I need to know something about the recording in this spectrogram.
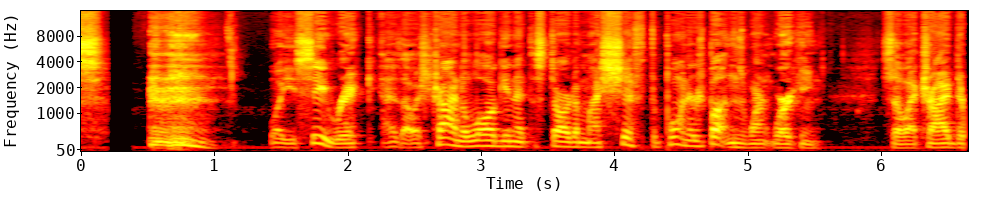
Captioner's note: ahem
